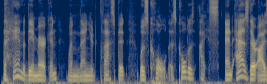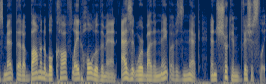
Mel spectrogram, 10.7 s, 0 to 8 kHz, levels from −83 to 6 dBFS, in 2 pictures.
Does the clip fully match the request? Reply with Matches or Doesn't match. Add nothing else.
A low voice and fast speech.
Matches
